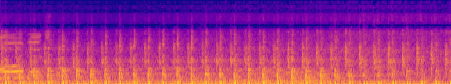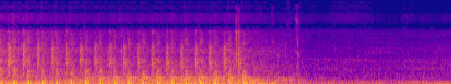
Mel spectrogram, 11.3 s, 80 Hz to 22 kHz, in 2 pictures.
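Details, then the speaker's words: 2003 Duramax 6.6L LB7 diesel, over 308,000 miles, which had blown black smoke, idling at a stoplight: a sharp, even knock about three times a second, then shutoff; suspected rod knock or stuck-open injectors 4 or 6. "um and it stopped at a stoplight and i heard a knock not sure what it might be a lot of people are saying either rod knock or injectors 4 or 6 are stuck open"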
